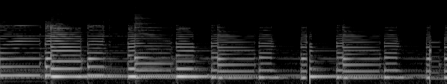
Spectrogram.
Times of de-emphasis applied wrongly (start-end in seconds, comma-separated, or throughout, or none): 1.62-4.48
